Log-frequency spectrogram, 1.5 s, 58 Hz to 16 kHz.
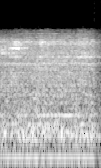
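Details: Renault Kwid after repair of high engine rpm and DTC 011516 coolant temperature sensor fault. A steady horn tone holds about 1.5 seconds and cuts off cleanly, so the horn works properly.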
